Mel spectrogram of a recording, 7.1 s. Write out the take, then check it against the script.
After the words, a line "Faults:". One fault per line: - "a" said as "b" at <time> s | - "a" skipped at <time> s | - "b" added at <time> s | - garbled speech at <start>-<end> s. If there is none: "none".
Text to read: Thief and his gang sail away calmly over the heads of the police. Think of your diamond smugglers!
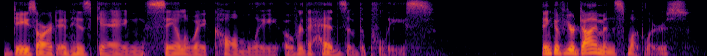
Desart and his gang sail away calmly over the heads of the police. Think of your diamond smugglers!
Faults:
- "Thief" said as "Desart" at 0.1 s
